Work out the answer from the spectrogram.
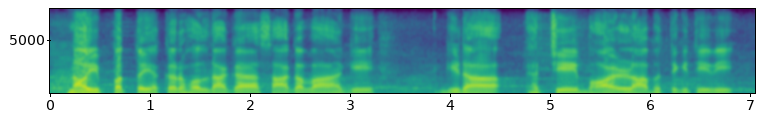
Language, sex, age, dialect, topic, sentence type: Kannada, male, 60-100, Northeastern, agriculture, statement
